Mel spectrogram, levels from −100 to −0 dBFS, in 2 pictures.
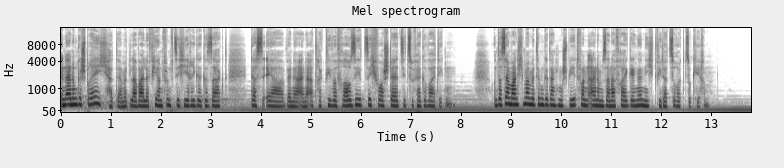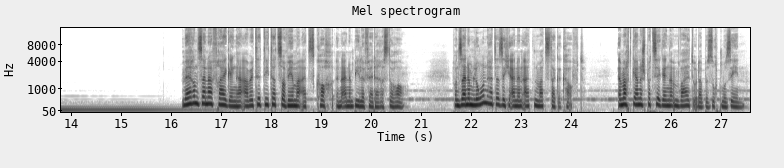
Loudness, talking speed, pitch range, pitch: -24 LUFS, 145 wpm, 170-230 Hz, 195 Hz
